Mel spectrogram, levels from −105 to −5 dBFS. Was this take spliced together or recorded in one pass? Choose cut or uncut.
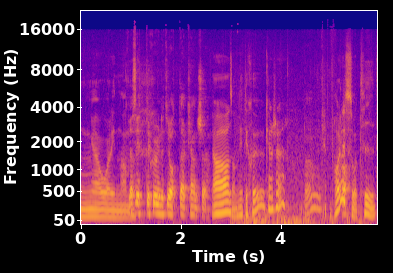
cut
